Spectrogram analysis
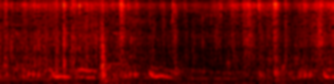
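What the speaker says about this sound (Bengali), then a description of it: "দেশি পায়রাও দেখাও।" Native domestic pigeons coo in soft, repeated low rolling calls, fairly close but quiet, over a faint background hiss with no voices.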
